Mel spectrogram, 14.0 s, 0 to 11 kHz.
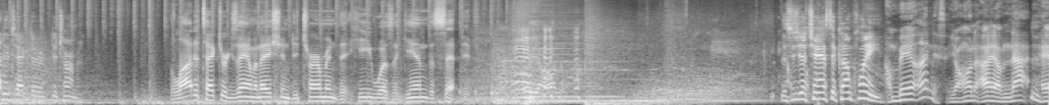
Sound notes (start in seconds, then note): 6.6 chuckles in frustration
